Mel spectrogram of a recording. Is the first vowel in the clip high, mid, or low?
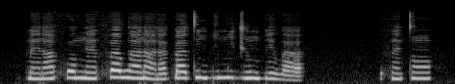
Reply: mid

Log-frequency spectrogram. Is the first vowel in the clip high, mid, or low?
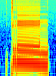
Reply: mid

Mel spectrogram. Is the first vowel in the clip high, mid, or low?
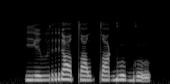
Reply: high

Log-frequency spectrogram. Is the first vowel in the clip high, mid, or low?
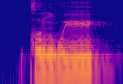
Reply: high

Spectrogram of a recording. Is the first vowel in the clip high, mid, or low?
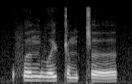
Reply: mid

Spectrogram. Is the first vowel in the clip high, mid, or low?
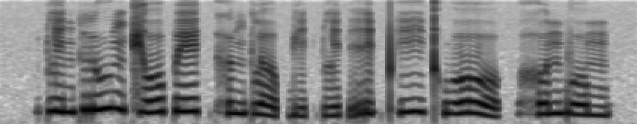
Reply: high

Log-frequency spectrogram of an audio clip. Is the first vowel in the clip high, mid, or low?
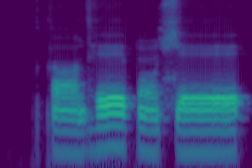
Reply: low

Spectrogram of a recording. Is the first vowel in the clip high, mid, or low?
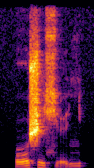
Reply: mid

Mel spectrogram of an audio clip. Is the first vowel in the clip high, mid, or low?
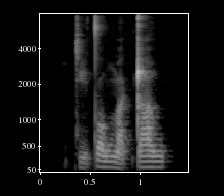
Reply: high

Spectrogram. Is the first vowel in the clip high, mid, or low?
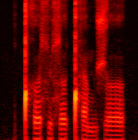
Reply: mid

